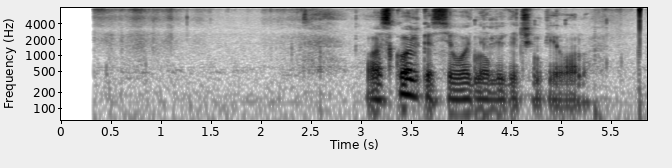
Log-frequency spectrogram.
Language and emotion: Russian, sad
